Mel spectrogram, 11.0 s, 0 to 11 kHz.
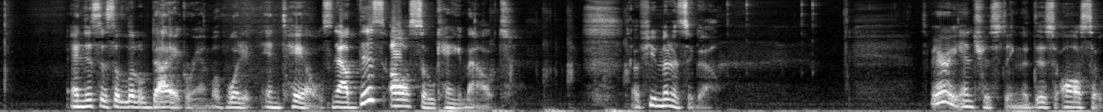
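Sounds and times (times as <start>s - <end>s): low steady hiss: 0.0s - 11.0s
computer clicks: 7.2s - 8.2s.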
